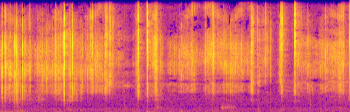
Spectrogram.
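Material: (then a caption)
Paper. A small folded US dollar bill of thin paper is crinkled and twisted between fingertips close to the microphone. It makes a quiet, dry, bright crinkling with repeated short, sharp crackles and almost no low end.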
